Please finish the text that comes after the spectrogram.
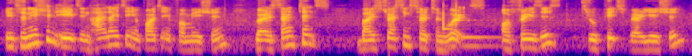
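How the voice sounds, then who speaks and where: A young man reading out a scripted class presentation in a steady manner. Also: fairly high pitch, fairly quick, a little hiss or hum, rough recording. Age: young adult. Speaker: student presenter.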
